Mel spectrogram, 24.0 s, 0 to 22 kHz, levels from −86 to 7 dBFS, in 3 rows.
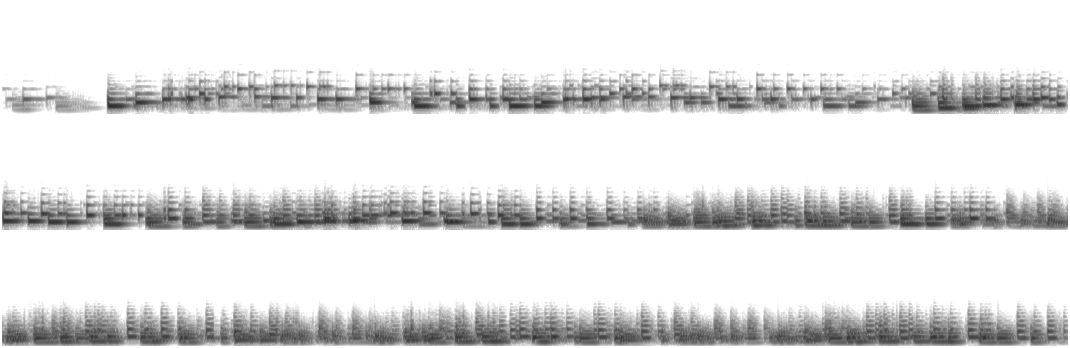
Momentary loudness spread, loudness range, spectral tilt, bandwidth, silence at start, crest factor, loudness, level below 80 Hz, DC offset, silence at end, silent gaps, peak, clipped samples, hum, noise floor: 8 LU; 3 LU; -13.5 dB/octave; 2 kHz; 0.1 s; 16 dB; -22 LUFS; -66 dBFS; under 0.1%; 0 s; none; -6 dBFS; under 0.1%; none; -47 dBFS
